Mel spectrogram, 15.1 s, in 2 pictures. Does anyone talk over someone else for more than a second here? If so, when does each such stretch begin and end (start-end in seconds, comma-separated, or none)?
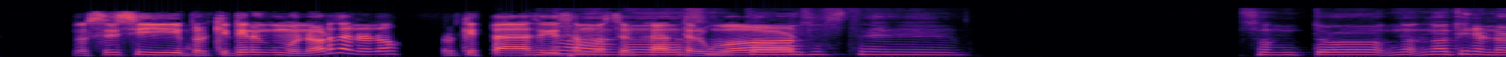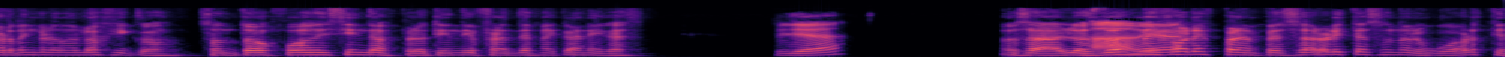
2.6-4.0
